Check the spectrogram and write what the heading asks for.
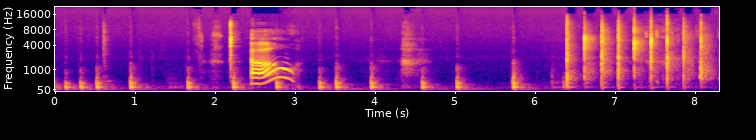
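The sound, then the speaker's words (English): Sharp, dry taps in uneven groups separated by short and longer pauses, tapping out the word "honey" in Morse code, ending in a faster run of brighter taps; a voice briefly exclaims partway through. “And we just all called you honey in Morse code.”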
